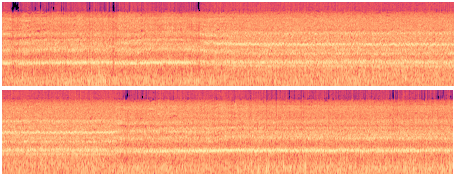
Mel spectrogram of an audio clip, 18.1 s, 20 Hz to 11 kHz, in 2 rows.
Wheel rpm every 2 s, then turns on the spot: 220, 230, 220, 210, 210, 210, 210, 230, 230.
none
